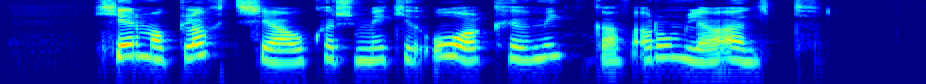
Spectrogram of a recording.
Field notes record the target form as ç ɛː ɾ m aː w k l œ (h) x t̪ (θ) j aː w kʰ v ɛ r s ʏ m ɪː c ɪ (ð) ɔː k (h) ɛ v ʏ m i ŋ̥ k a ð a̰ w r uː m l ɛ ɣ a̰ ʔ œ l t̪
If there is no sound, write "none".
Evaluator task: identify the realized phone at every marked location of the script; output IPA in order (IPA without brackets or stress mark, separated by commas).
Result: none, s, ð, h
